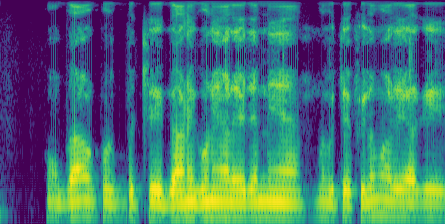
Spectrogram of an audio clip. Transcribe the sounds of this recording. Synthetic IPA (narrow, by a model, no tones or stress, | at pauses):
ɦõ̰ːɡaːbətːʃeːɡaːɽiːɡʊɳeːaːleːaːd͡ʒaːneːɛ̃ːbɪtːeːpʰɪlmaːleːaːɡeː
